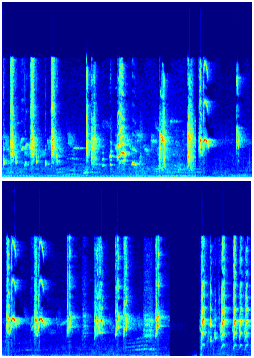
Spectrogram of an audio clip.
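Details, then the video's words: Long-tailed shrike singing a varied sequence of short, sharp, high chirps and clipped whistles, delivered in quick irregular bursts with brief gaps between phrases. "Suara Burung Cendet | Gacor"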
